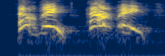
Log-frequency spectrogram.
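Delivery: very high, very loud, shrill drawn-out scream. Game master voicing a halfling tied to a runaway horse, screaming for help. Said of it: "and he's screaming".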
